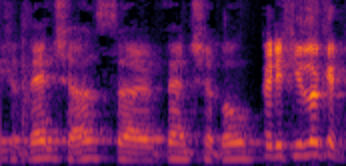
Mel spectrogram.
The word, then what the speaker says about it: Venturable: Yeah, so it's supposed to be just venturable, as in understandable, observable. So it's just a natural extension of the word.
